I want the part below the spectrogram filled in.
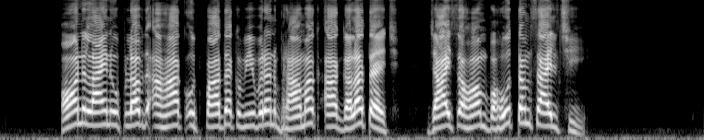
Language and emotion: Maithili, angry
